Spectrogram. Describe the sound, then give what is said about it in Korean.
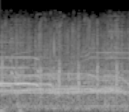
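A crowd claps and cheers in a steady, dense wash of applause at a KBS radio summer special show held in the front yard of the KBS main building's open studio. Faint sustained musical tones linger underneath for the whole short stretch. “다시 한번 박수 부탁드릴게요.”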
